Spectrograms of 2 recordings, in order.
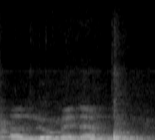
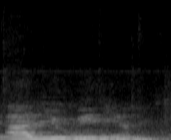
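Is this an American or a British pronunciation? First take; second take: American; British. First: It is said in an American accent. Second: It is said in a British accent.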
